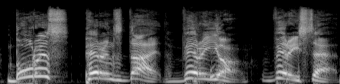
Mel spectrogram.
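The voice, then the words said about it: Strange vague foreign put-on accent. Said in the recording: “from indeterminate space with a very strange accent”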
